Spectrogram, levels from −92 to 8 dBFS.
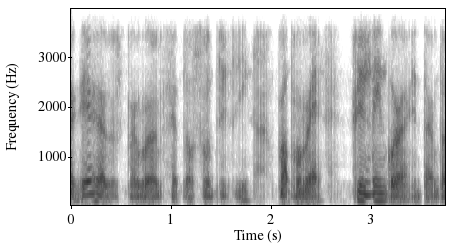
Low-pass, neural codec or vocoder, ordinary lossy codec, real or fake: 3.6 kHz; autoencoder, 44.1 kHz, a latent of 192 numbers a frame, MeloTTS; Opus, 24 kbps; fake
